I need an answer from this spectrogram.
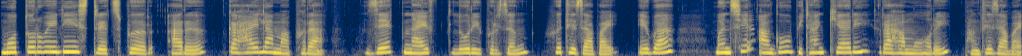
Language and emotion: Bodo, neutral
